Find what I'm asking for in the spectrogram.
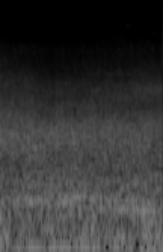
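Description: Dense car traffic rumbles past on a road without a sidewalk in Port Louis, a continuous close roadway roar with no clear gaps and no voices.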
